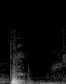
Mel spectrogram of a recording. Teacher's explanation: Le F est donc retranscrit comme un P, mais un P aspiré. Dans les faits, on expire en fait beaucoup d'air.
